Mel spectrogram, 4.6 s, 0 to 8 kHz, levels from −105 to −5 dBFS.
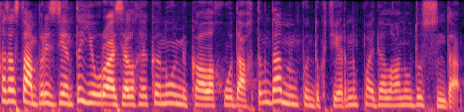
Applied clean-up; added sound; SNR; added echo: none; none; none; none.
